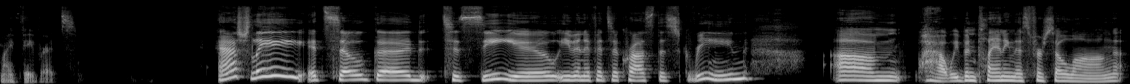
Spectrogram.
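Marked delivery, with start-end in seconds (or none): 2.2-11.2 excited greeting. Real, not acted. Greeting the guest on screen.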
